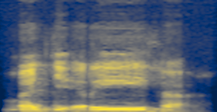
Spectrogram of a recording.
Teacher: Itu namanya imalah ya bacaan garib ya cuma satu-satunya di Al-Qur'an ya yang tulisannya fathah tapi dibaca e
